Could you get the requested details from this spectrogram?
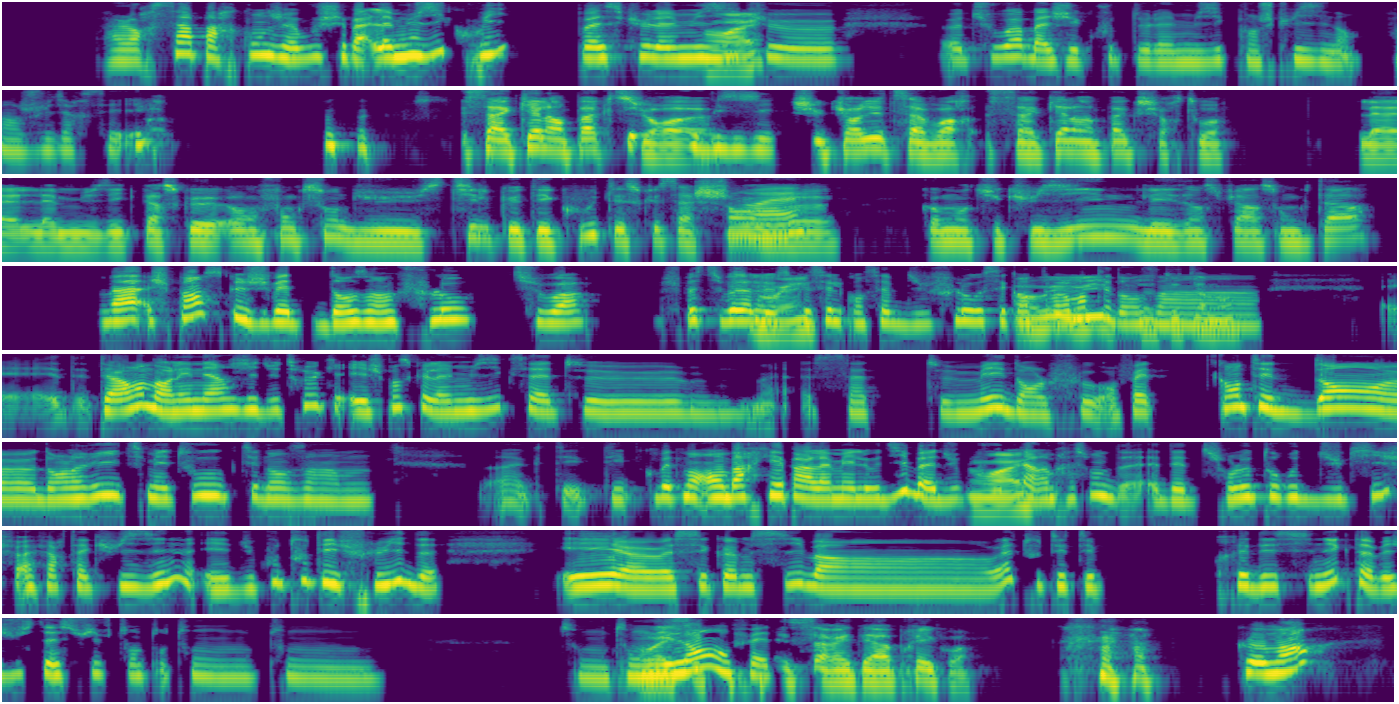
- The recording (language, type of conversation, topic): French, podcast, Peux-tu me parler d’un hobby qui te passionne et m’expliquer pourquoi tu l’aimes autant ?
- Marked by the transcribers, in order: stressed: "oui"; chuckle; chuckle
